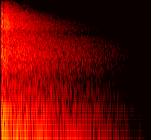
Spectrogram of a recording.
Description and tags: So I tried to make it myself by choosing a current beatbox sound that I pitched down + exciter +EQ and add a large reverb in Logic pro.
